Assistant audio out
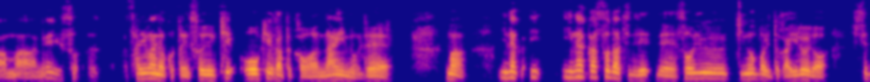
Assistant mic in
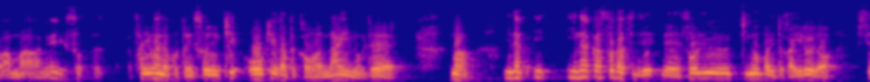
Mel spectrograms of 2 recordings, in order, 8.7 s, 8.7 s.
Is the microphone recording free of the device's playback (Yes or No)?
No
